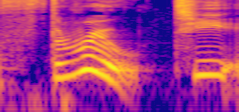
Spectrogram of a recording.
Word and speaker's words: through: 别忘了，还有另外一个字叫做 through，t h r o u g h，竟然还能够发一个 u 的音哦。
